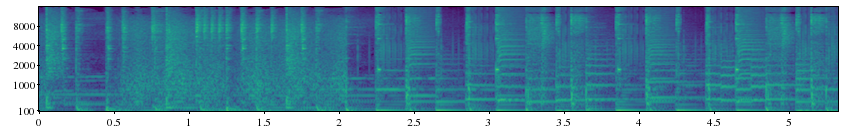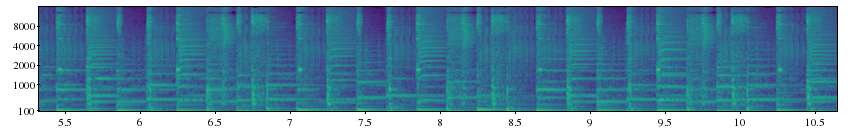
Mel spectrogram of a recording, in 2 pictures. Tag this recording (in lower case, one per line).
music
